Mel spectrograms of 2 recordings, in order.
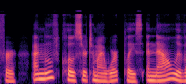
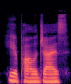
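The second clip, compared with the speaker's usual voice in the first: ordinary delivery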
